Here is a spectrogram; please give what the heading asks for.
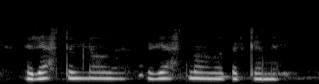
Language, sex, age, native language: Icelandic, female, 12, Icelandic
